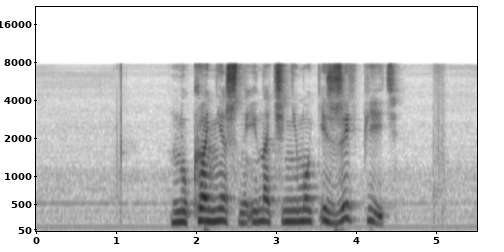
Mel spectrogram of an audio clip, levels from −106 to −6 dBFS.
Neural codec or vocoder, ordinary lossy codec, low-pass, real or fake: none; none; none; real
